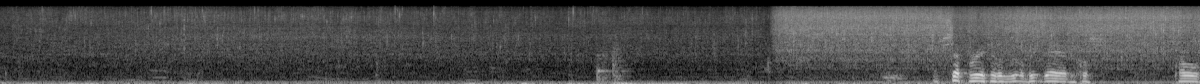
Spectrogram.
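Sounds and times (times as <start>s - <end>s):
fish sizzling in oil: 0.0s - 12.0s.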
